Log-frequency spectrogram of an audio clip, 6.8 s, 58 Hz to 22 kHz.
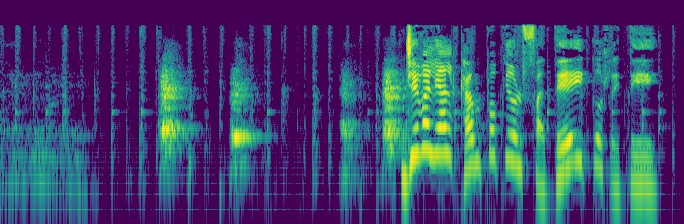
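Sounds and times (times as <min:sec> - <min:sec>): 
dog barking: 0:01.6 - 0:02.6, 0:03.4 - 0:04.1
speech: 0:04.0 - 0:06.7.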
